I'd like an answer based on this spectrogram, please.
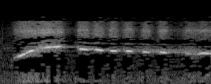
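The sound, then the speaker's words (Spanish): A person whistles a call: a shrill tone slides upward, then holds a high, steady pitch that pulses in a quick warbling rhythm for about two seconds, alone without talk. “El silbido es mejor que el timbre.”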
